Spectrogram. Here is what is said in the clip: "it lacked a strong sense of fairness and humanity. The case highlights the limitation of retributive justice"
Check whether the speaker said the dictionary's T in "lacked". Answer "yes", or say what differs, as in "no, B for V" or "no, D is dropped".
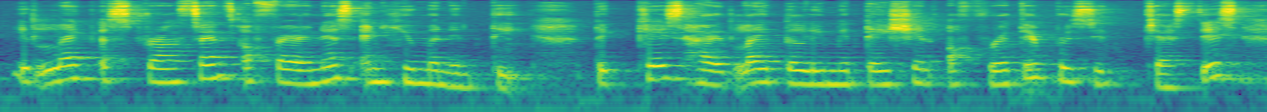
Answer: no, T is dropped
